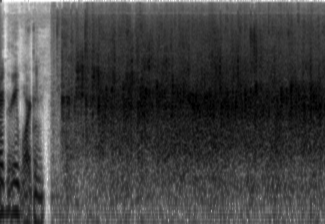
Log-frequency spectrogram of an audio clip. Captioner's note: audience applauds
